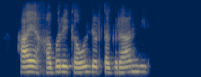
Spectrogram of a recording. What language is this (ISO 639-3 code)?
pus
